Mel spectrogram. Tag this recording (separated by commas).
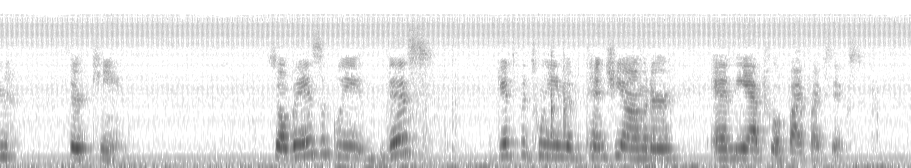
Mains hum, Hum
